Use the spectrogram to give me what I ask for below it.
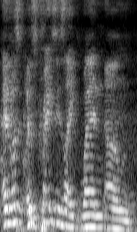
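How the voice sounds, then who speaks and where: A man's voice: fairly high pitch, expressive, measured pace, a little mellow. A young man performing a stand-up set in a club, loose and rambling, swearing freely and leaning on fillers. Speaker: stand-up comedian. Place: comedy club, indoors. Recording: echoey club from far off.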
